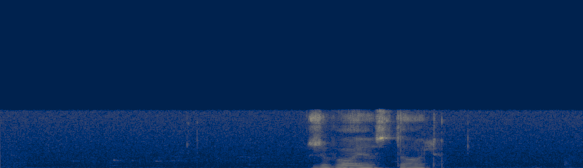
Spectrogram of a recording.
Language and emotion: Russian, sad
